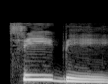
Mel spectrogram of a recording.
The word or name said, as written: seebee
